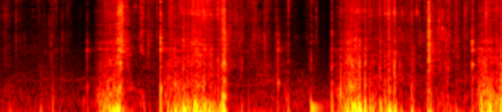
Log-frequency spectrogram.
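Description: A solid, embossed oval bar of dry lilac soap is held in the hand and scraped and shaved with a utility blade. It makes dry, crumbly tearing and scraping rasps in uneven bursts over a low rumble, each stroke cut off short with almost no ring.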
